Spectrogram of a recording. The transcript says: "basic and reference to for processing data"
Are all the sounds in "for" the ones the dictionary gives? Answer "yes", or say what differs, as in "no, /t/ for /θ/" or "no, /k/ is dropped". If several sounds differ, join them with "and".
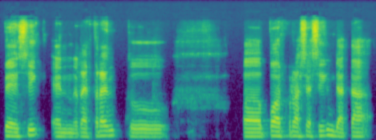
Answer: no, /p/ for /f/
